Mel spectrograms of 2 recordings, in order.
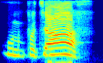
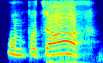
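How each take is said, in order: No difference in how they are said.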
